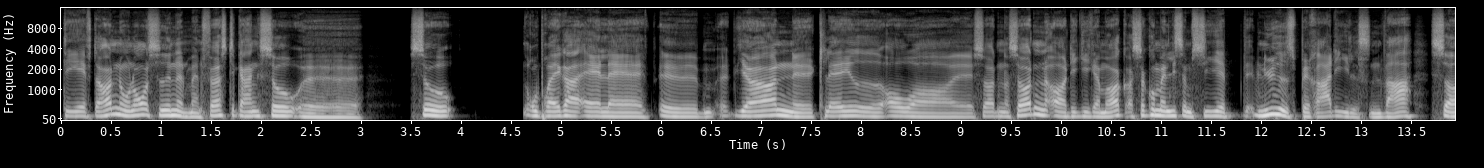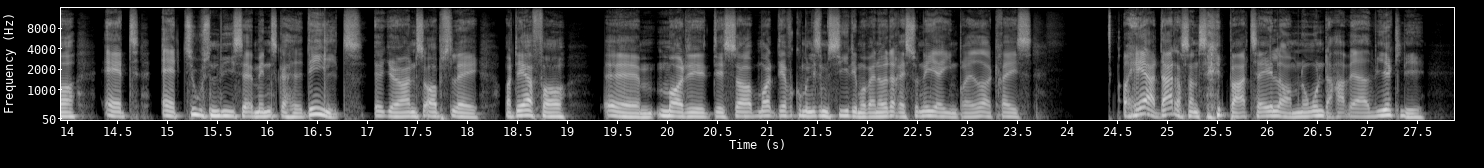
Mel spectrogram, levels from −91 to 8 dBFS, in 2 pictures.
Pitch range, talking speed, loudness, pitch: 130-155 Hz, 185 wpm, -16 LUFS, 140 Hz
